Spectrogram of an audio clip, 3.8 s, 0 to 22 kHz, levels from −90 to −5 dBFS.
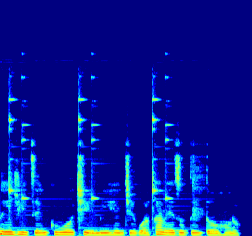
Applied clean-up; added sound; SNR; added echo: none; Doorbell; 14 dB; none.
